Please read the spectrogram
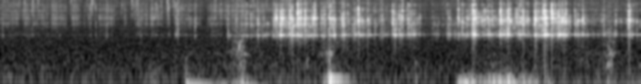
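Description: Glass mug of iced sparkling water handled close to the microphone. From about two seconds in there is a soft crackle of fizzing and light clinks of ice against the glass, with a few low thumps from handling.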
